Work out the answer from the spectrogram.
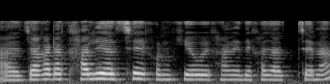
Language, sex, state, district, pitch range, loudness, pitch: Bengali, female, West Bengal, Jalpaiguri, 220-245 Hz, -18 LUFS, 225 Hz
